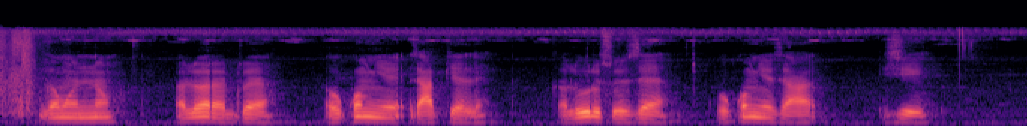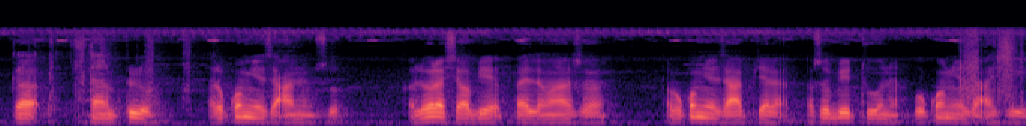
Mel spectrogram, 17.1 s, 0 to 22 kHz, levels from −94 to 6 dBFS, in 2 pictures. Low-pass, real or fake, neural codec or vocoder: 9.9 kHz; real; none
